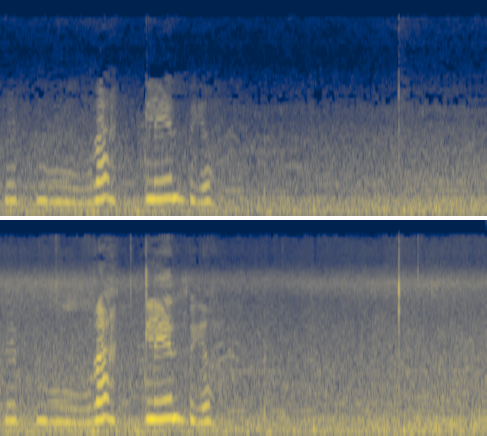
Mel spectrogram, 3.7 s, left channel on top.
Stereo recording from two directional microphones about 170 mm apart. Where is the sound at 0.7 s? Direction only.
15° right (ahead or behind).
